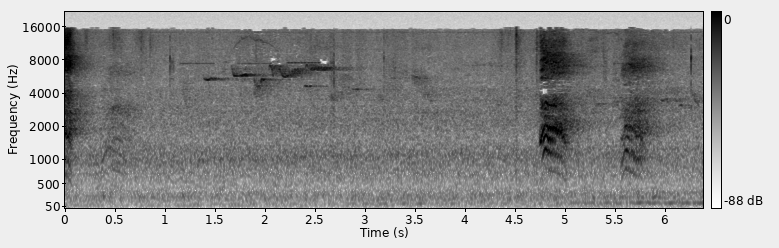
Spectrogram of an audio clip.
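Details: Quiet park ambience, then two rasping caws a second apart near the end. The crows are at a music pavilion where the borders of three breeding pairs' territories meet and are fought over.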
